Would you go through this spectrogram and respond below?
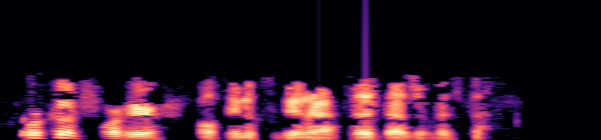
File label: Police Dispatch; Police 1 Dispatch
